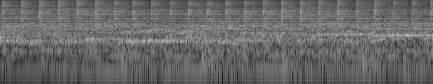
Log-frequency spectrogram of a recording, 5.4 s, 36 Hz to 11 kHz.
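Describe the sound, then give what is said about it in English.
A steady rapid ringing of the stock exchange opening bell at the big board sounds over a loud, dense crowd cheering and whooping as the exchange celebrates the Bill.com IPO, with the clamor continuing without pause throughout. “Let's get the opening bell here and the S&P 500”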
